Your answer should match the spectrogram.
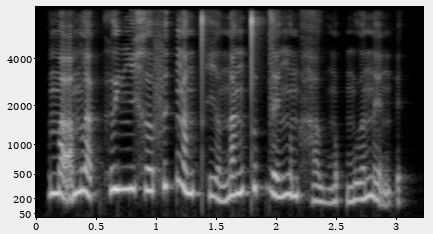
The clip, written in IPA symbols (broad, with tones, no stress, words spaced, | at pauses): ma̰ː˧˥mla˨˩k̚ hɨ˧jŋi˧ xəː˧fe˦˥k̚ŋa˨˦n t̪ʰi˧˩ə̯na˨˦ŋ t̪ə˦˥t̚ze˨˦ŋə˧mha̤˨˩w mə˨˩p̚mu˨˦ə̯ nḛ˧˨nʔ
